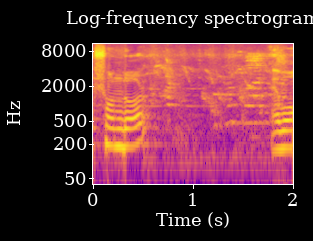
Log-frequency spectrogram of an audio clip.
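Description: Young Light Brahma chickens clucking in a pen on straw-like litter, under and between bits of a man's voice.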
